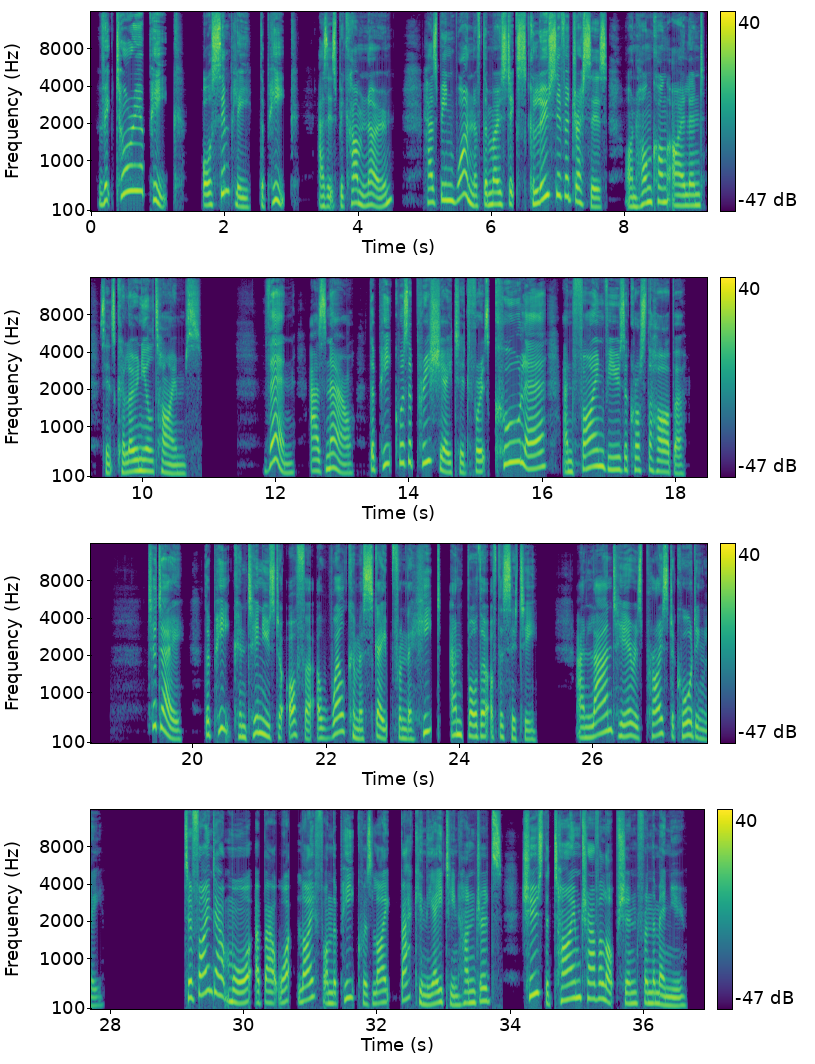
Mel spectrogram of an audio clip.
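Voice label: British female corporate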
